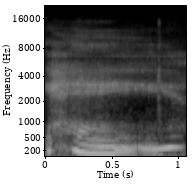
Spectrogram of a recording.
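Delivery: "hey" dragged out in a put-on seductive voice. Describing a man who talks in a sexy voice all the time: mock-sexy drawn-out hey. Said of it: "he's doing it in a sexy voice the whole time".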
